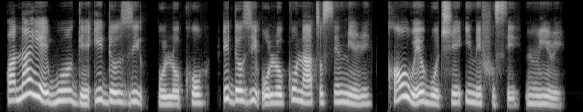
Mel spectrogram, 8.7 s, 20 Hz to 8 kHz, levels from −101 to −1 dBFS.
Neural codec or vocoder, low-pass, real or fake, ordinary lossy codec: codec, 16 kHz, 1 kbps, FunCodec, trained on Chinese and English, 50 frames a second; none; fake; none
